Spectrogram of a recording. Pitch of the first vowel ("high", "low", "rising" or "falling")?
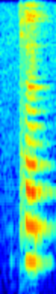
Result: high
